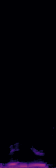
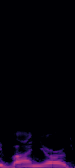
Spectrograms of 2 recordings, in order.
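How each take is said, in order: First: Said in the usual way. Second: "vineyards" said as VINE-YARDS, both parts full; pronounced as spelled. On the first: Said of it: "but we say vineyards". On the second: Shown as a demonstration. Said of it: "Isn't it a vine and yards?".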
